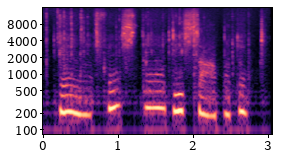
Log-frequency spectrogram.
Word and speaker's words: sabato: Per la festa di sabato. Per la festa di sabato. Sabato. The stress is on sa. Sometimes I just end up saying sabato. Like equal stress, but that's wrong, of course.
